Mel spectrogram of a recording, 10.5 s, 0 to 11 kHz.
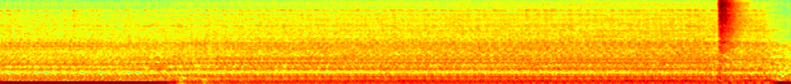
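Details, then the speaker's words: Diesel tractor idling with chocked tires during in-cab pre-trip air brake test: compressor builds pressure until primary and secondary gauges reach governor cut-out at 130 PSI, then short sharp hiss as air dryer purges; normal. "you hear the sneeze? All right. So, both my primary and secondary air gauges are at the governor's cut off, which is between 120 and 140 PSI."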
